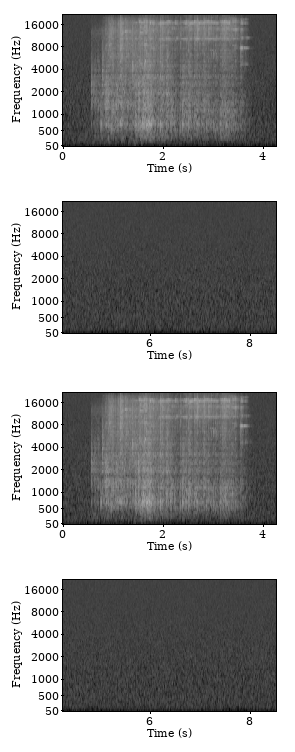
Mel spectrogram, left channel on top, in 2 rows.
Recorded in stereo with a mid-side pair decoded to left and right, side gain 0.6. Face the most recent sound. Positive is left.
turn(degrees=-5)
